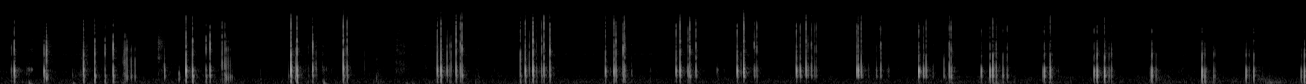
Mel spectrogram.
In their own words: it's a plastic glasses holder case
